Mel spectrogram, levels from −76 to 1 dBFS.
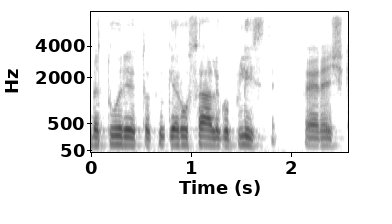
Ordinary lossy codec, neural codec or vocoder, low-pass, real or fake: MP3, 64 kbps; none; 7.2 kHz; real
